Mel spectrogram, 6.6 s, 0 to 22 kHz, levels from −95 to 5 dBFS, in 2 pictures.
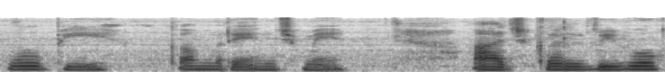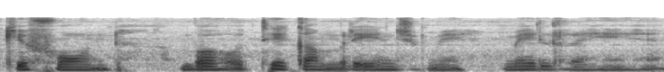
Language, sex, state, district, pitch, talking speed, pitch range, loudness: Hindi, female, Rajasthan, Bikaner, 165 Hz, 160 wpm, 160-175 Hz, -21 LUFS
